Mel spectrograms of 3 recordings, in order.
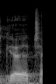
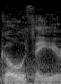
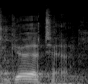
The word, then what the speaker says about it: Goethe: You know, it was the German philosopher Goethe, and by the way, it is Goethe, it's not Goethe or some way that most Americans pronounce it. He'd never recognize it. It's Goethe.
